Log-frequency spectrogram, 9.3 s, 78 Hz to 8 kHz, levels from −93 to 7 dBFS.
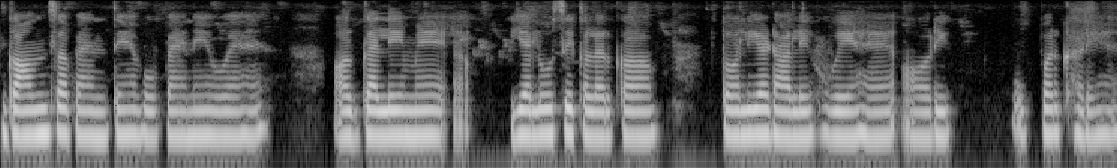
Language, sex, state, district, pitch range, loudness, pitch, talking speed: Hindi, female, Chhattisgarh, Bilaspur, 185-195 Hz, -19 LUFS, 190 Hz, 160 wpm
